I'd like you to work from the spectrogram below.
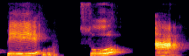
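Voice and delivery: "pe, so, a" split by clear pauses; syllable by syllable. Shown as a demonstration. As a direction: say "pe, so, a" as separate syllables. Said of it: "as vogais estão em sílabas diferentes". ("pe, so, a" sílaba por sílaba, com pausas)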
